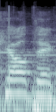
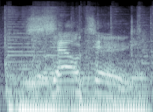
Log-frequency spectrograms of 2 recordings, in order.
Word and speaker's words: Celtic: in the Irish alphabet the C not just in Latin but also in the Celtic languages is pronounce c everywhere so the rules of Modern English suggest that this word should be said with a soft C and for a long time that's how English speakers said it but that has changed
